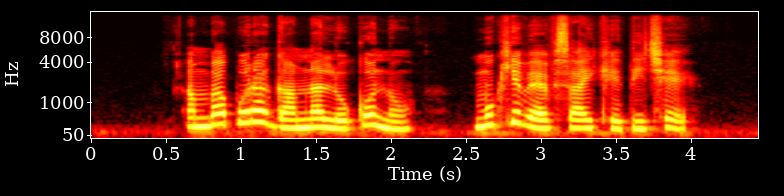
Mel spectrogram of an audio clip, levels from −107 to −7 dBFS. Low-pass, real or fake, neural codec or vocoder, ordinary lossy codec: 14.4 kHz; real; none; none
